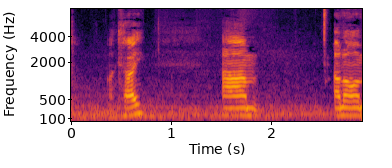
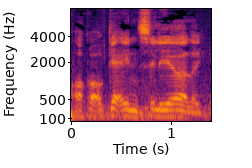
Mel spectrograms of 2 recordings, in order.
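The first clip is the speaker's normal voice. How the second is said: ordinary talk, nothing marked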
